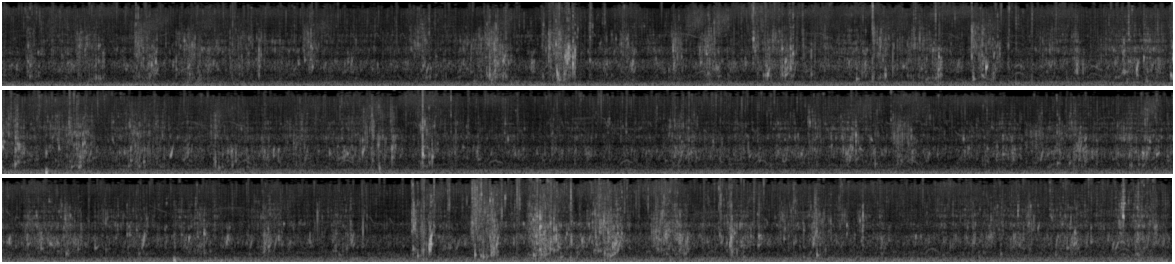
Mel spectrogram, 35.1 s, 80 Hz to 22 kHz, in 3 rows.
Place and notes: LAiguillon-sur-Mer, France - The sea
Recording of the sea at the end of the Pointe d'Arçay, a sandy jetty.
24 May, 08:30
